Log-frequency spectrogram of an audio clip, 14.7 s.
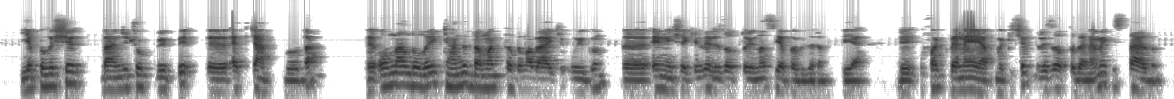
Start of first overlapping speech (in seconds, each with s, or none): none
